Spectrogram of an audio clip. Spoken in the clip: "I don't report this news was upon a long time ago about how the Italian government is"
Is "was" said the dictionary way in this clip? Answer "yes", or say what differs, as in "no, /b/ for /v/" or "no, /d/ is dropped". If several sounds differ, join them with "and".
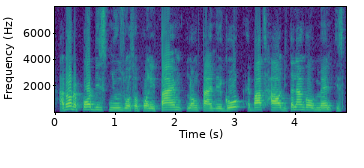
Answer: no, /s/ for /z/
